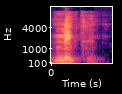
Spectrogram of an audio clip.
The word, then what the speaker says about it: Nigton: I'm Two not syllables. Just only two syllables. Nigton, right. not Nigton, niggerton. my fault, Nigton, right?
